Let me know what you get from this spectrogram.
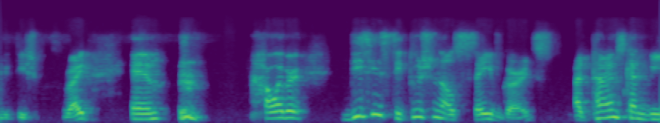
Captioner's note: clears throat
